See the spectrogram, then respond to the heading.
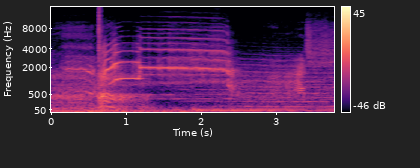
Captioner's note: Emma panting; Emma screaming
